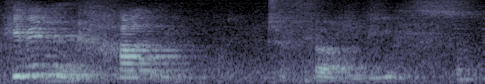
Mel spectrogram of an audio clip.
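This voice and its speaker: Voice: medium pitch, wildly swooping pitch, a little slow, crowd noise. A person telling scripted comic fairytales live, with theatrical delivery and frequent asides. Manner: theatrical, often breaking into laughter and asides. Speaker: storyteller performing comic fairytales. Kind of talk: live comedic storytelling, scripted narration. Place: live performance in a room with audience. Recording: echoey live room, distant mic, background noise.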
